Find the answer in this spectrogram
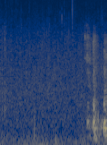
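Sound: rain falling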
